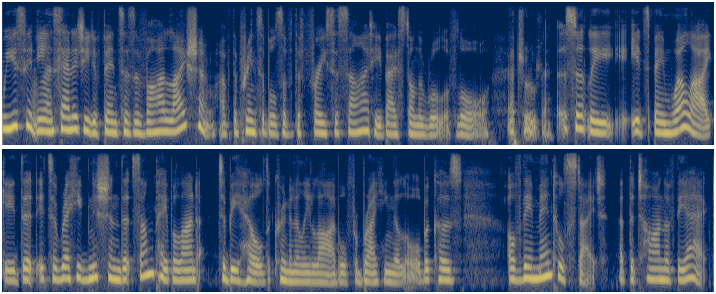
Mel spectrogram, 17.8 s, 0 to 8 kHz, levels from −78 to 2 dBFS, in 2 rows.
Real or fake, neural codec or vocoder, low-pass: fake; codec, 24 kHz, 0.9 kbps, WavTokenizer, medium speech release version 1; 7.2 kHz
